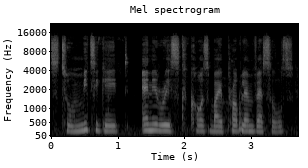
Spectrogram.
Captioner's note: speaking French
